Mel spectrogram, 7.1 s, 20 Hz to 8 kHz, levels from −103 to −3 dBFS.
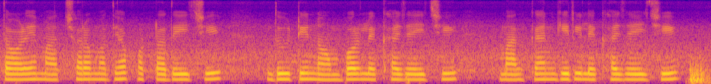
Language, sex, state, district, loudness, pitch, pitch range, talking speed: Odia, female, Odisha, Malkangiri, -17 LUFS, 195 Hz, 190-200 Hz, 95 wpm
